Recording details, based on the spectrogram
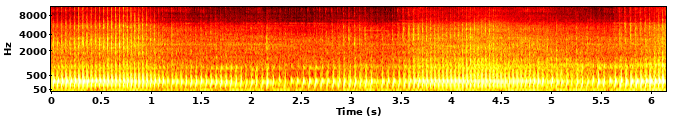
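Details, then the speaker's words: Predator 212 single-cylinder mini chopper with near-open straight pipe, first run: steady thumping that stumbles and sags before picking back up, cutting out at wide open throttle; owner suspects it runs lean, carburetor needs adjusting. "If you wide open throttle it, it does like fuel cut. It runs lean most likely. So, we're going to have to adjust that car."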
